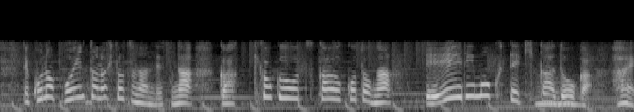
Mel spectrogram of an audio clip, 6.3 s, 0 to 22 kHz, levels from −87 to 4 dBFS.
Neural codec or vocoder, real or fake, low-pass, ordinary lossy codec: none; real; 5.4 kHz; none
